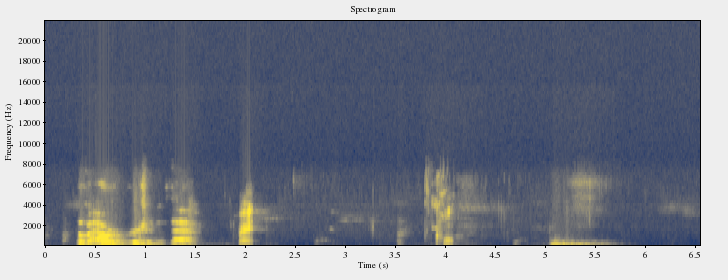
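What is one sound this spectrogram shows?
A man speaks in short phrases through an online call.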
